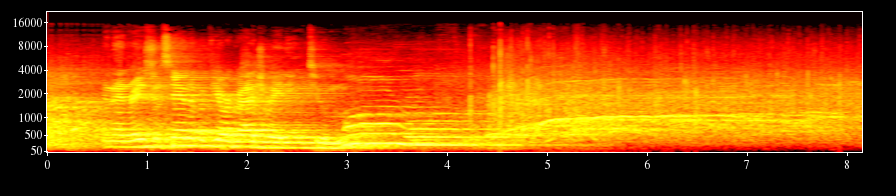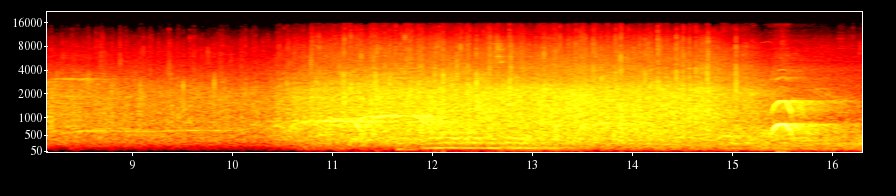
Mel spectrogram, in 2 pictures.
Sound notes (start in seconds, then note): 0.0 laughter; 4.5 cheering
